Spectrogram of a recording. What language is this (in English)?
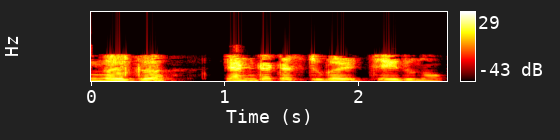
Malayalam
